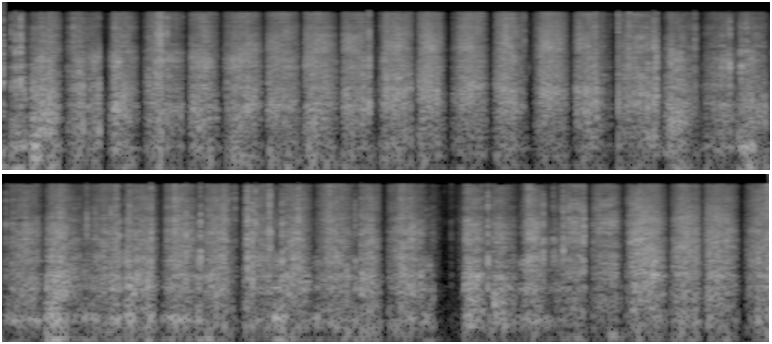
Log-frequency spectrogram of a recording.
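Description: A flat wooden stick is rubbed back and forth across a flat, gritty sheet of coarse sandpaper. It makes a broadband, bright scratchy rasp in quick repeated strokes, about two per second, with a brief pause near the eight-second mark. Each stroke cuts off sharply with almost no ring.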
